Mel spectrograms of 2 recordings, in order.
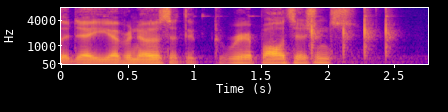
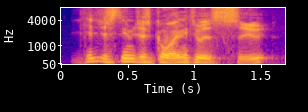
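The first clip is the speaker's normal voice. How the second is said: ordinary talk, nothing marked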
